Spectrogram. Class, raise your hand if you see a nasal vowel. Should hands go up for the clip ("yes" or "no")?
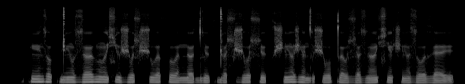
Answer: yes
